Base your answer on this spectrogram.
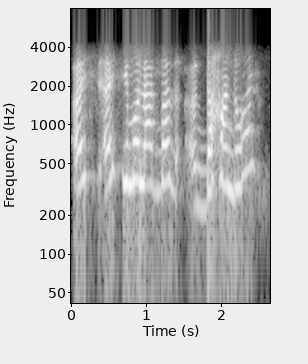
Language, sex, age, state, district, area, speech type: Kashmiri, female, 30-45, Jammu and Kashmir, Srinagar, urban, conversation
